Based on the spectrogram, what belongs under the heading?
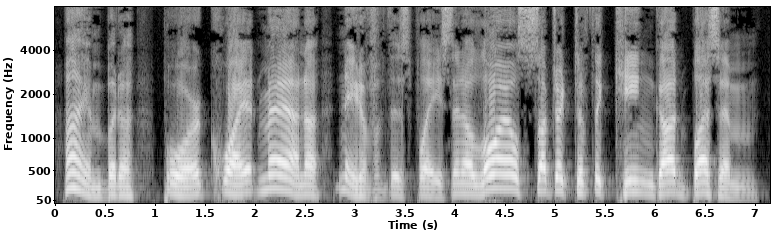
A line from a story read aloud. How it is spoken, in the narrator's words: cried Rip, somewhat dismayed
